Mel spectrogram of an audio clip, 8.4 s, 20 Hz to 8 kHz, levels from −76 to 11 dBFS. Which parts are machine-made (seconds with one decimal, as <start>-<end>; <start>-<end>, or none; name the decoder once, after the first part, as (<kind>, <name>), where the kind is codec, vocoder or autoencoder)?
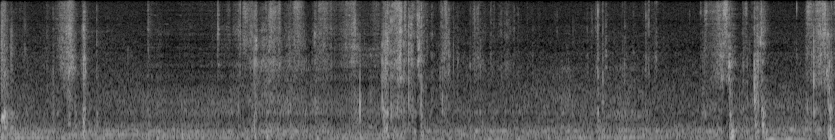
1.4-2.4 (codec, SNAC); 3.3-3.8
